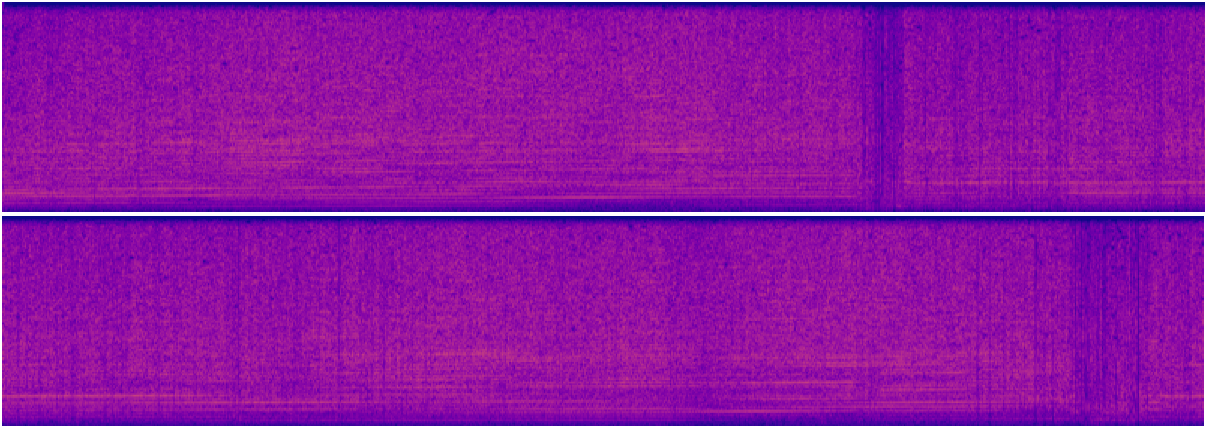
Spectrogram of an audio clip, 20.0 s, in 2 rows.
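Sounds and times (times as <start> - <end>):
race car engine at full throttle: 0.0 - 20.0.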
